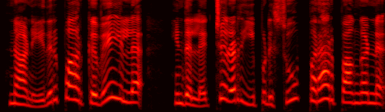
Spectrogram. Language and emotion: Tamil, surprised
